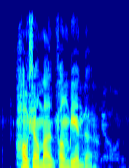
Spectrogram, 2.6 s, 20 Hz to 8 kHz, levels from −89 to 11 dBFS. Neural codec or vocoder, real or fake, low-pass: none; real; 7.2 kHz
